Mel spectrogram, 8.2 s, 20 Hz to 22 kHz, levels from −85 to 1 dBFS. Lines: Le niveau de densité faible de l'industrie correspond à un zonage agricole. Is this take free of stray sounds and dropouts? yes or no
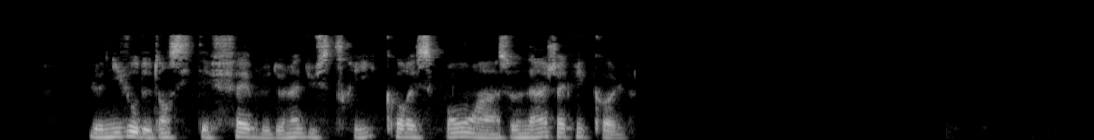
yes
